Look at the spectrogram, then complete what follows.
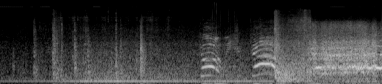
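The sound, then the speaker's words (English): A car's tires squeal in two short rising chirps, then a loud, sustained screech as the car pulls up hard to a stop by a club as people scatter from it, following scattered sharp bangs over a low steady hum. “On cue, Bobby pulls up.”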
